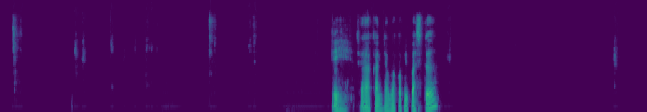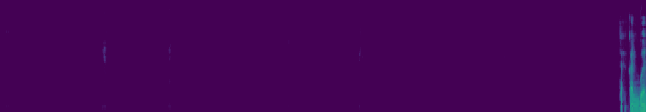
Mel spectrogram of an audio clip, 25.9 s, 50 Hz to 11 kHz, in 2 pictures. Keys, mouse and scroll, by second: 0.2 space, 1.2-5.1 typing, 5.7-6.1 scroll down 1, 6.1-6.6 scroll up 1, 6.6 space, 6.9 click, 8.9 ctrl+c, 9.3 click, 10.2 ctrl+v, 10.9 click, 12.3 t, 13.0 click, 15.0 ctrl+c, 15.5 click, 16.3 ctrl+v, 18.9-19.3 scroll down 1, 19.3-19.7 scroll up 1, 19.9 ctrl+v, 23.1-23.5 scroll down 1, 23.6 ctrl+v.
